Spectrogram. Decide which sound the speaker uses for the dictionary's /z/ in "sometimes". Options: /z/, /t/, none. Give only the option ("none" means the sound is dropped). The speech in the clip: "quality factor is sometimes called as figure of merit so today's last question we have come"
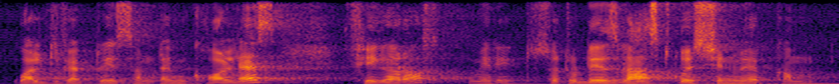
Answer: none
